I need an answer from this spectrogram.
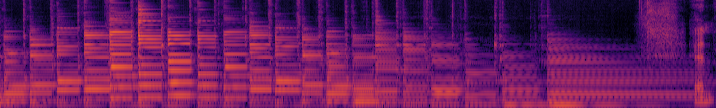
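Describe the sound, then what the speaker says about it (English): A guitar plays the D harmonic minor scale beginning on A, one plucked rest-stroke note after another in an even, clean run that climbs and ends on a sustained note, with no voice over it. "And this is the D harmonic minor scale"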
